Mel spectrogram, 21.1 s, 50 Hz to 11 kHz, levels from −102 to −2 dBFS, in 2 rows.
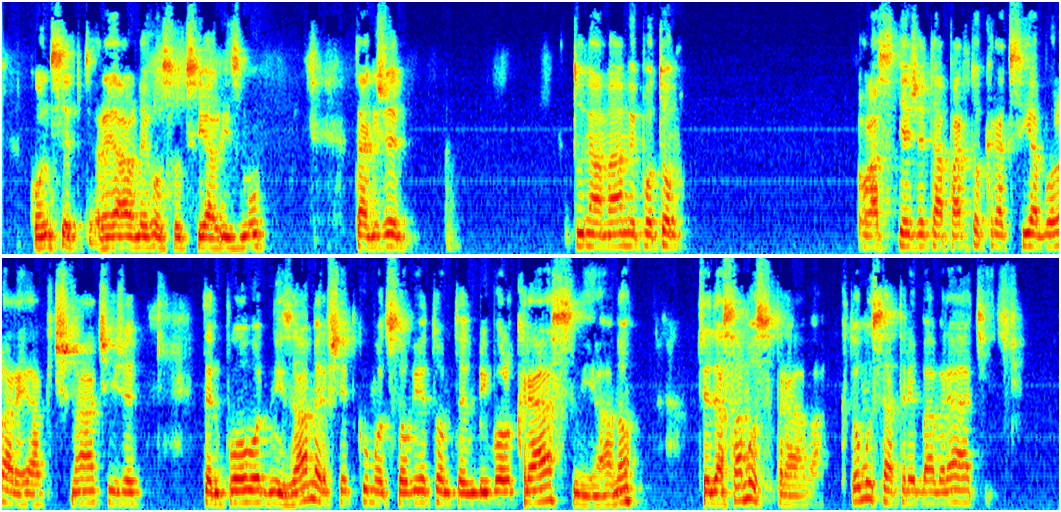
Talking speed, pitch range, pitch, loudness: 95 wpm, 145-160 Hz, 150 Hz, -14 LUFS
